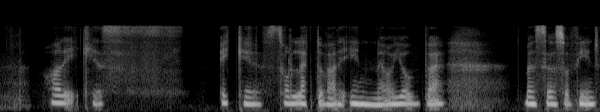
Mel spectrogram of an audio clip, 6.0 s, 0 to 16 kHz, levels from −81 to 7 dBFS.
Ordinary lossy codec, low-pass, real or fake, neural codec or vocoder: none; 7.2 kHz; fake; codec, 16 kHz, 0.8 kbps, ZipCodec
